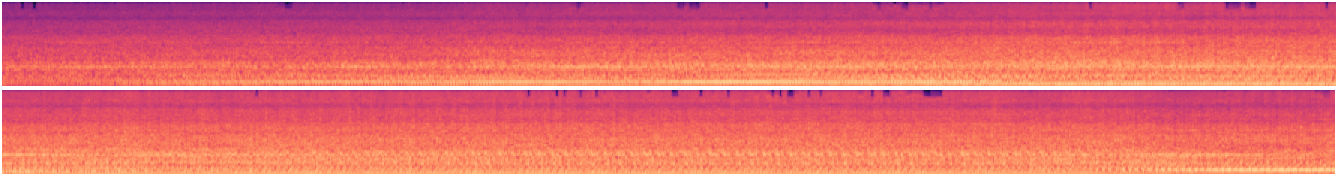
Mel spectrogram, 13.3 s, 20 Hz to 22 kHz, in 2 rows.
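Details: Onan DJC diesel generator, started stone cold after sitting a month or two, on a load bank switched between several hundred watts and about 11 kW: loud steady drone, pitch shifting slightly with load, holding speed cleanly, no exhaust smoke; normal load response.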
